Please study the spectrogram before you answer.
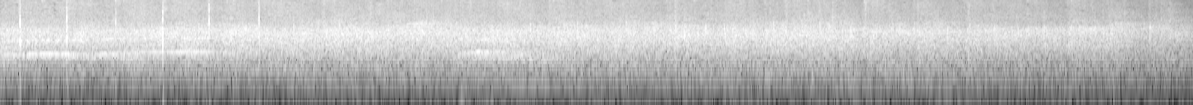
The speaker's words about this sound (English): So should we give the musicians a clap? I just think they've been amazing.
